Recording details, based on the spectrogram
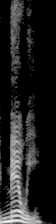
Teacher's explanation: changing that R sound to a W sound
